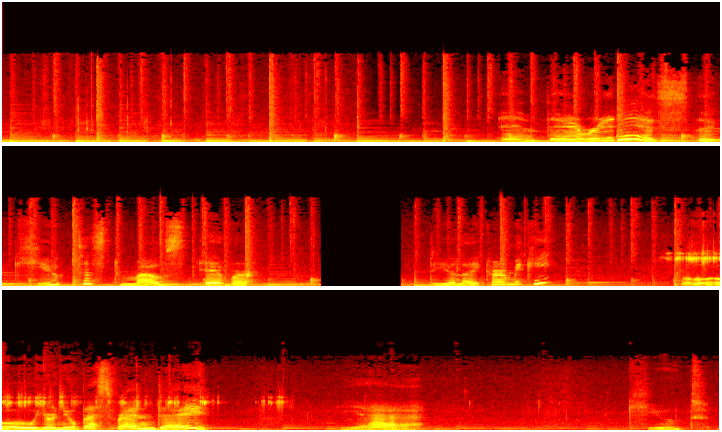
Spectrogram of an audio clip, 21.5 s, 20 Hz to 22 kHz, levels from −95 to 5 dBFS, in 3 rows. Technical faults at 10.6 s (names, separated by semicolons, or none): rebuffering stall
